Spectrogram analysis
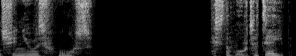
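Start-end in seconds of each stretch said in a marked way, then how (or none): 2.1-2.9 put-on child whisper. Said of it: "whispered Legs".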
